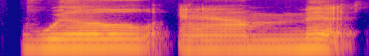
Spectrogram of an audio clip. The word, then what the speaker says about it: Willamette: okay here we go rhymes with dammit what the river says this is what i say william stafford the willamette dares the stranger to say her name one needs the dictionary syllables will ammit but even they are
